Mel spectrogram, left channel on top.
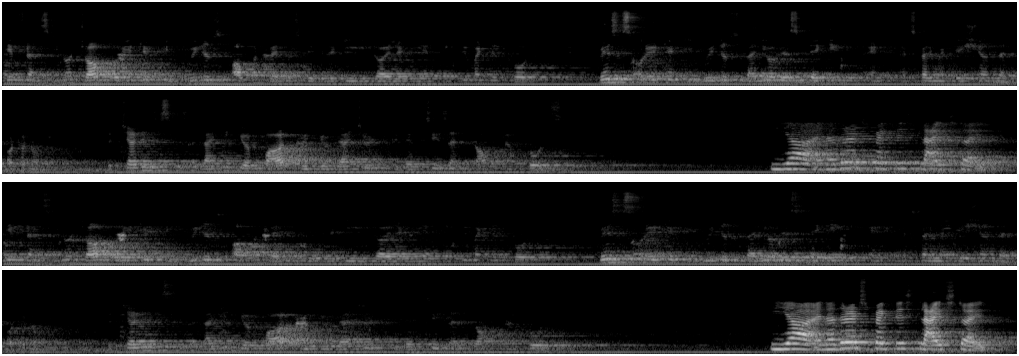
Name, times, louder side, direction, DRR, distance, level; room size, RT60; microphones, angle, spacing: voice 1, 0.2-1.3 1.9-2.4 2.7-2.8 3.4-3.9 4.2-4.3 5.1-5.2 6.0-6.6 7.0-7.1 7.4-8.2 9.2-9.4 9.9-10.0 11.4-11.6 12.2-13.0 13.3-13.9 14.4-14.5 14.9-15.0 15.4-15.6, left 1 dB, 50° left, 3 dB, 0.9 m, -35 dB
voice 2, 17.8-20.0, right 8 dB, 75° right, 9 dB, 0.4 m, -24 dB
9.0 x 7.5 x 6.0 m, 2.4 s
head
